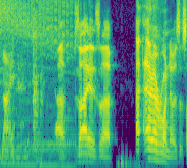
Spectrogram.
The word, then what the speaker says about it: xi: We have White Peak by Zai. That's how it's pronounced, actually. It's Zai.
